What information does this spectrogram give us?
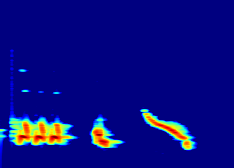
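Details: Reed bunting song phrase: three rapid chirping bursts, a short double note, then a long high whistle gliding steadily downward. Nothing else is audible.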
